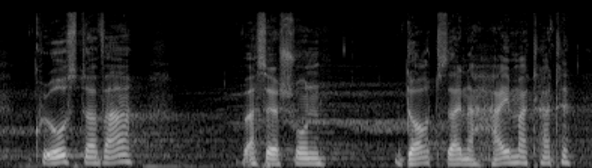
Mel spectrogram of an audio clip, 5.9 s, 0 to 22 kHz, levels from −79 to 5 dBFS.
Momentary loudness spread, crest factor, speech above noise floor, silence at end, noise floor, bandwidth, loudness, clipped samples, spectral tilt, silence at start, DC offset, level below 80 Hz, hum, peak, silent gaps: 20 LU; 18 dB; 27 dB; 0.15 s; -53 dBFS; 16 kHz; -26 LUFS; under 0.1%; -5.5 dB/octave; 0 s; under 0.1%; -54 dBFS; none; -8 dBFS; none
